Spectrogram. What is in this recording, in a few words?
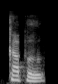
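"couple", Indian English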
